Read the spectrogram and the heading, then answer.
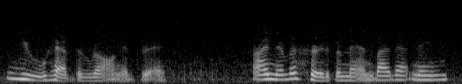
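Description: A woman's voice: mid-range voice, a little slow, creaky, dark tone. An actress in an old radio drama playing a grieving, eerily polite woman with a dreamy, detached manner. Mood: vague. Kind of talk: old-time radio acting. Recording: muffled, noisy old radio recording.

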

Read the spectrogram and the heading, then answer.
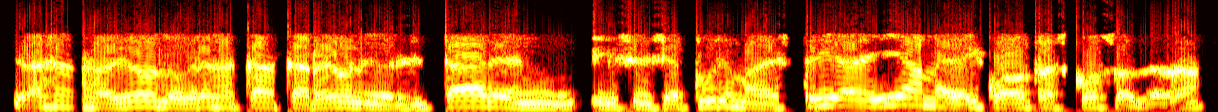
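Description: A middle-aged Guatemalan man, a veteran broadcaster, reminiscing in an interview in a measured, courteous way. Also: a little high, dry recording. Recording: dry, narrow phone-like line.

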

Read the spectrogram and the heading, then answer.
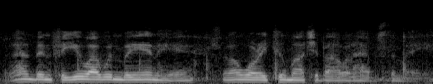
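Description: A man's voice: fairly low pitch, fairly even intonation, quick pace, mellow, slight background noise, natural voice. Male actor as sullen male crook behind bars, sarcastic, slangy, 1950s radio drama, muffled recording. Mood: defiant, menacing. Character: surly, sarcastic jailed arson suspect, tough guy.

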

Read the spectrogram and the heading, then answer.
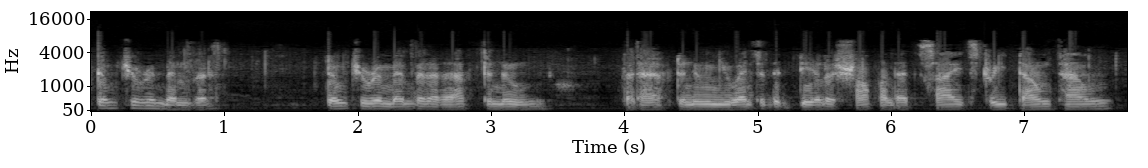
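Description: A sinister male tempter from an old radio horror play, very low and husky. He insinuates and urges, repeating himself like a knowing conscience gone bad. The sound is close, dry and dull, like a vintage broadcast. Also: little pitch movement, no echo. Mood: insinuating, urging. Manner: insistent, insinuating, repeats phrases slowly and knowingly. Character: sinister inner voice, insidious male tempter urging crime. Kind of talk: 1940s radio horror acting.

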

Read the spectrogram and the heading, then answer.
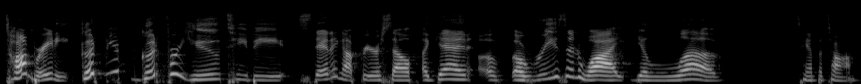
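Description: A woman co-hosting a sports podcast in casual post-game chat, speaking in an animated, emphatic way. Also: mid-range voice, a little slow, dry recording.

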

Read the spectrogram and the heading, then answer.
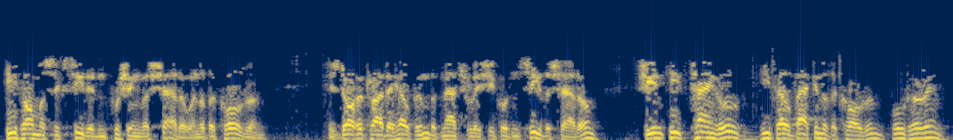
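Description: An actor playing a calm, assured gentleman sleuth, measured and polished, in 1940s radio drama style. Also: medium pitch, lightly acted. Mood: calm, explanatory. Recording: noisy muffled vintage radio broadcast.

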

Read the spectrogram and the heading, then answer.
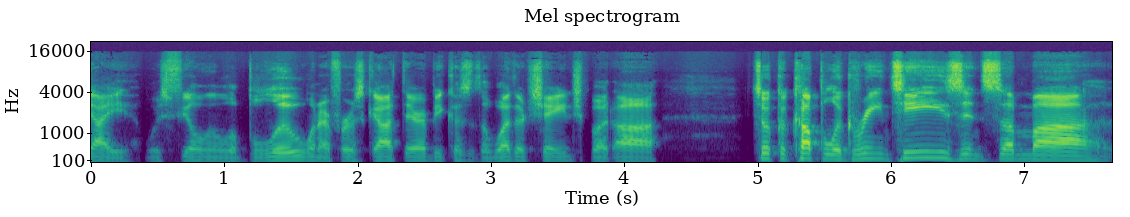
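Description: A man's voice: mid-range voice, a bit bright, smooth, no echo. A man hosting a casual podcast, rambling and upbeat, with lots of fillers and repeated words. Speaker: podcast host.

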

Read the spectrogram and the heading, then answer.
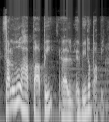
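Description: Lively mellow-voiced male host. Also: a little high, moderate pace, faint music behind. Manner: teasing, questioning. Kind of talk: casual chat.

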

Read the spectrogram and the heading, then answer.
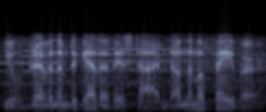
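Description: A man playing a sardonic, knowing narrator of a 1940s radio thriller, speaking deliberately and ominously. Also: mid-range voice, lively intonation, lightly acted. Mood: ominous, taunting. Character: sardonic, omniscient male narrator addressing the guilty character. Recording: muffled old radio recording, loud music behind.

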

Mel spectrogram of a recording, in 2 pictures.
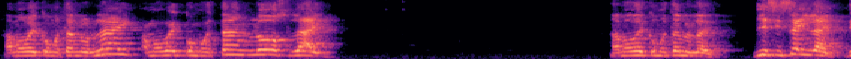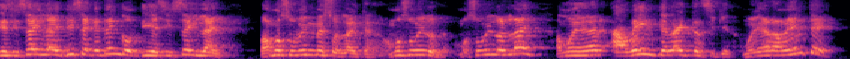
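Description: A man's voice: high voice, animated, fast, a bit bright. A Cuban man with a Cuban accent hosting an informal livestream, chatting with commenters in repetitive, slangy, swear-laden talk. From Cuba. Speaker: livestream host. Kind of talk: informal live political rant and chat with commenters. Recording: echoey untreated room.

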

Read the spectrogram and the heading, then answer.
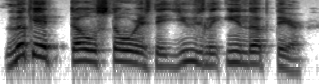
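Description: An earnest man speaking as a guest on a casual podcast, slowing down to stress his points. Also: high voice, animated, warm tone.

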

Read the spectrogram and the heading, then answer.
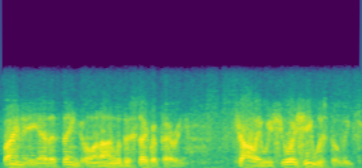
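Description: A man's voice: low voice, expressive, moderate pace, background noise. An actor playing a reluctant, conscience-troubled businessman and older brother in an old-time radio drama. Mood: rueful narrating. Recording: muffled old radio broadcast, music behind.

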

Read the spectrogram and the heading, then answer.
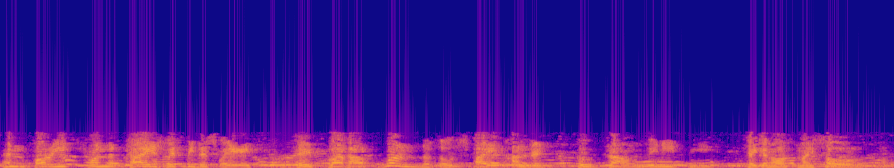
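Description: A man's voice: sits high, slow, phone-quality sound, a loud crowd. Ghostly sea captain, haunted and merciless, intones his lines in repetitive, solemn phrases. It is 1940s radio horror acting, heard through a thin, band-limited old recording. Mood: anguished, fanatical.

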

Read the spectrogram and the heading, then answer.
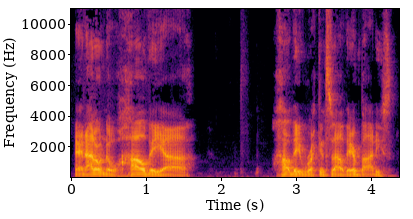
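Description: A man's voice: very deep voice, moderate pace, bright, forceful tone. A man co-hosting a podcast, casually riffing on a TV episode with incredulous, slangy asides and mock quotes. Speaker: podcast co-host. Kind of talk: casual chat commenting on a TV episode.

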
